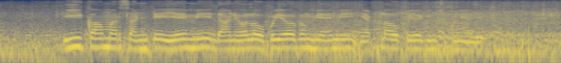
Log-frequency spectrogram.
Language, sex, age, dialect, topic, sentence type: Telugu, male, 18-24, Southern, agriculture, question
